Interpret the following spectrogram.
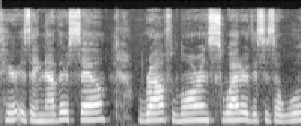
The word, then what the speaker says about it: Lauren: And just a little heads up, guys, that pronunciation is Lauren. He actually took the name from the movie star Lauren Bacall. So I hear a lot of people pronounce it Lauren, but it's actually Lauren.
